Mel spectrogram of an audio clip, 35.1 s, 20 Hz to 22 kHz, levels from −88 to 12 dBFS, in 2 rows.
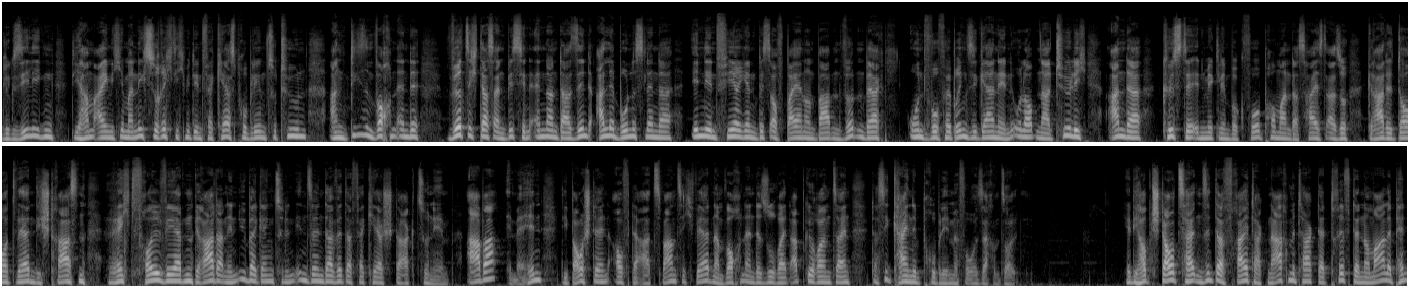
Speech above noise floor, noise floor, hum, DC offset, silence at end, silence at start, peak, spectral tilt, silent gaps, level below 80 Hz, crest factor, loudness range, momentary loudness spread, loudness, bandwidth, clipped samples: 34 dB; -63 dBFS; none; under 0.1%; 0 s; 0 s; -10 dBFS; -5 dB/octave; none; -60 dBFS; 20 dB; 5 LU; 9 LU; -30 LUFS; 15 kHz; under 0.1%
